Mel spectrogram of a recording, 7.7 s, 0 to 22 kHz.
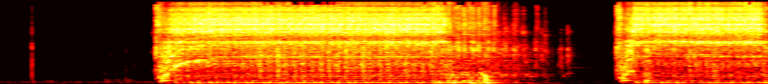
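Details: Simplicity zero-turn with a Briggs & Stratton 27 hp engine, after fuel pump and line replacement and sitting a couple of days: long cranking, about three seconds, then cranking again. More choke and throttle made it start; the fuel now holds in the filter and it seems improved.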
